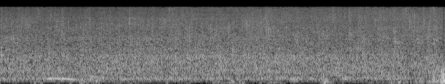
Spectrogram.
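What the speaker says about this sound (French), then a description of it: "C'est de la grêle." Hail falls without pause through a violent, windy February thunderstorm in Montoison, a steady wash of close, crackling patter with scattered sharper hits.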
